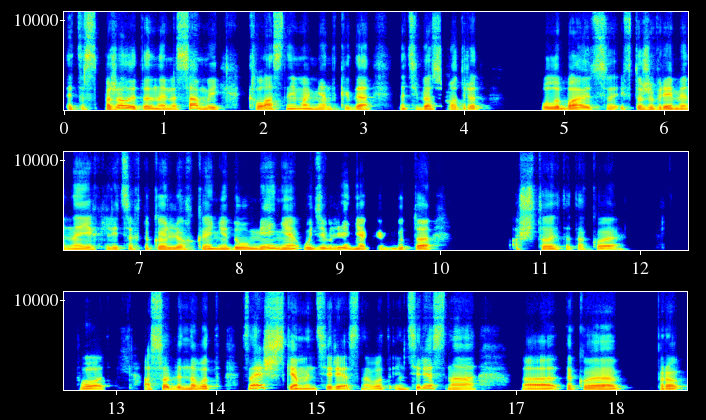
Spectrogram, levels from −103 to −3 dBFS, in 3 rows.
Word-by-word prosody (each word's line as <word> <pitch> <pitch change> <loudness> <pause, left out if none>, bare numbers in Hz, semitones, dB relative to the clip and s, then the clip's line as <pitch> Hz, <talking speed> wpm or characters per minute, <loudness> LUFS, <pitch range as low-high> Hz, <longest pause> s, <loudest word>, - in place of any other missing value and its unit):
это, 125 0 -6
с 125 - -6
пожалуй, 165 +4 +4
это, 120 -3 +1
наверно, 120 0 0
самый 125 -2 +1 0.2
классный 125 -2 +1
момент, 135 +7 -1
когда 120 -2 +1 0.3
на 115 - -4
тебя 115 +1 +1
смотрят, 130 0 -4 0.5
улыбаются 130 +2 +3
и 125 - -6
в 125 - -14
то 125 - 0
же 115 0 0
время 130 -2 +3
на 120 0 -2
их 115 0 -4
лицах 125 +1 -5
такое 120 0 -1
легкое 140 -3 0
недоумение, 120 +4 +1
удивление, 120 +4 0
как 125 -1 -8
будто: 125 +1 0 0.7
"А - - -10
что 115 - -2
это 115 0 -6
такое?" 140 -1 -3 0.8
Вот, 105 -2 +1 0.4
особенно 155 -4 +1
вот 115 - -1 0.2
знаешь, 290 -1 +2
с - - -6
кем 110 -4 +4
интересно? 105 0 -1
Вот 110 +3 -4
интересно, 155 +3 0 0.4
а, - - +4
такое 125 -2 +3 0.3
про 120 - +1
125 Hz, 140 wpm, -27 LUFS, 115-140 Hz, 0.8 s, пожалуй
